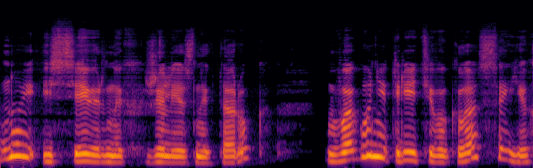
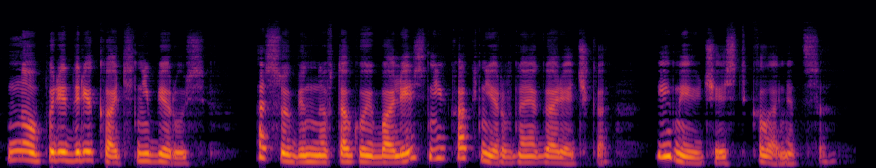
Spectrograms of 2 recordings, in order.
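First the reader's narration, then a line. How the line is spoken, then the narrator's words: Unfriendly dry reply. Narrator (Russian): ответил недружелюбно и сухо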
